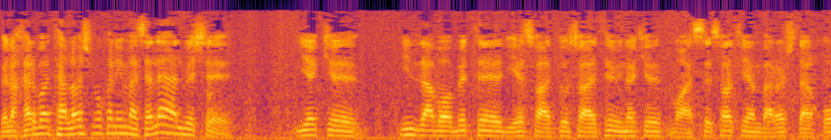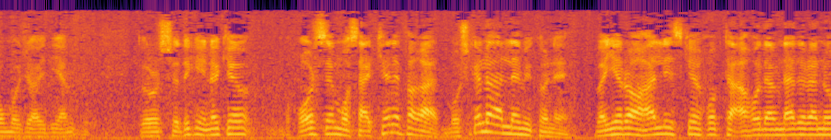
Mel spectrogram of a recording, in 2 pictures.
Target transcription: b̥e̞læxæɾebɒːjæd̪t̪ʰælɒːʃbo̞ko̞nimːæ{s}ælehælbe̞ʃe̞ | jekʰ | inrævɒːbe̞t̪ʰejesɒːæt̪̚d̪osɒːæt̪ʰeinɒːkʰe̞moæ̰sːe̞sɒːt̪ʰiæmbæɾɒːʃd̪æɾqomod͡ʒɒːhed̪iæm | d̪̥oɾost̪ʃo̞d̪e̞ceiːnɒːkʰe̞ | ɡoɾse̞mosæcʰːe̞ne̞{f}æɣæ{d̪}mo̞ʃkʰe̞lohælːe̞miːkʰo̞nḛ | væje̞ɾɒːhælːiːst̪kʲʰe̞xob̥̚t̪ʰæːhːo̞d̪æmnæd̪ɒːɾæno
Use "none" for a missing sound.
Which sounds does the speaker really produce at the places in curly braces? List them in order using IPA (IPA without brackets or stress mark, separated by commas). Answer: s, f, t̪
